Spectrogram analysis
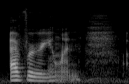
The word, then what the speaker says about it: everyone: So, whenever I hear Japanese people trying to pronounce everyone, they tend to say every, like, they pronounce the V-E-R too much. Try focusing on just pronouncing, like, every as an E-V-R-Y. Like, ignore the E, like, every.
